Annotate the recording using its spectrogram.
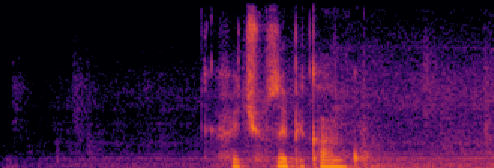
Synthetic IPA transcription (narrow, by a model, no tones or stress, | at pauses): xat͡ʃʰuzɐpʰʲikʰankʷʰʼʊ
